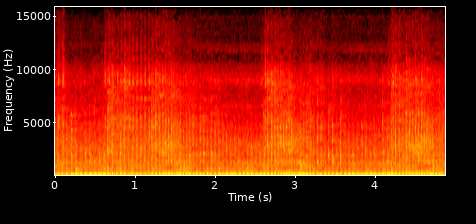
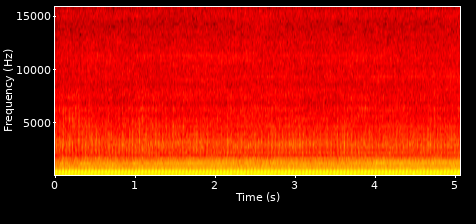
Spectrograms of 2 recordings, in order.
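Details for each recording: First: DuroMax 208 mini bike with VM22 Mikuni carb, idle lowered with the slide screw, testing throttle tip-in: thumps along at idle, then stumbles and bogs briefly on opening; lean tip-in hesitation, needle clip to be moved down to raise the needle. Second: DuroMax 208 mini bike with VM22 Mikuni carb and 115 main jet, riding at wide-open throttle near top speed: steady high buzz, pitch even and strong, brief dip near the end; runs snappy and decent, though gearing feels short.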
